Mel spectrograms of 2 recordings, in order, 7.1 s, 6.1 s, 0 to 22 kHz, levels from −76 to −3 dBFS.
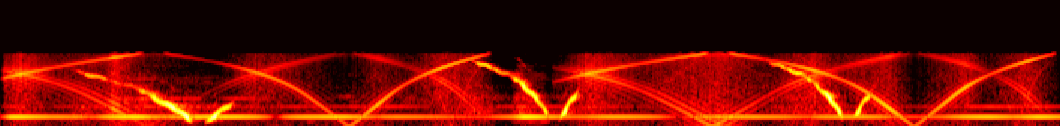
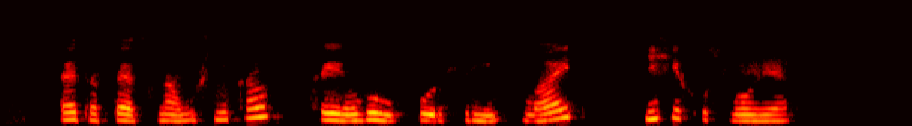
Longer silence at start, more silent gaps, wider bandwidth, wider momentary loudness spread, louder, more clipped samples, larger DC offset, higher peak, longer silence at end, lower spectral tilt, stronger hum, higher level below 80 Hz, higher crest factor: second, 0 s vs 0.4 s; neither; second, 4 kHz vs 7 kHz; first, 15 LU vs 8 LU; first, -23 LUFS vs -35 LUFS; neither; neither; first, -4 dBFS vs -18 dBFS; second, 0 s vs 0.85 s; about the same, -9 dB/octave vs -8.5 dB/octave; neither; first, -56 dBFS vs -82 dBFS; about the same, 20 dB vs 16 dB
